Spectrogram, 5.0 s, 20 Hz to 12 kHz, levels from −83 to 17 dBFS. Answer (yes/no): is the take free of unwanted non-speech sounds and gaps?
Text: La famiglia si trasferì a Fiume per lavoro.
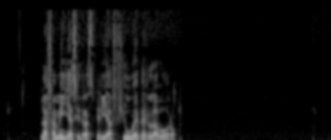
yes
